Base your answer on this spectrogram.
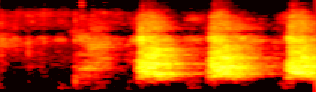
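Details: Female Pit Bull in her second heat, recently mated: three loud, full barks about half a second apart, preceded by a faint whine.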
